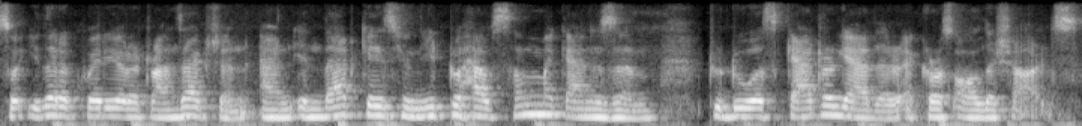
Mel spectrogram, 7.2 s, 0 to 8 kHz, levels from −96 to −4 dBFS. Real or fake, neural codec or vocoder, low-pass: real; none; 7.2 kHz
